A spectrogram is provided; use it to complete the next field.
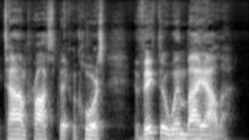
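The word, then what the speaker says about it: Wembanyama: about is the time Prospect of course Victor wimala wimala yeah I said it right that time call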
